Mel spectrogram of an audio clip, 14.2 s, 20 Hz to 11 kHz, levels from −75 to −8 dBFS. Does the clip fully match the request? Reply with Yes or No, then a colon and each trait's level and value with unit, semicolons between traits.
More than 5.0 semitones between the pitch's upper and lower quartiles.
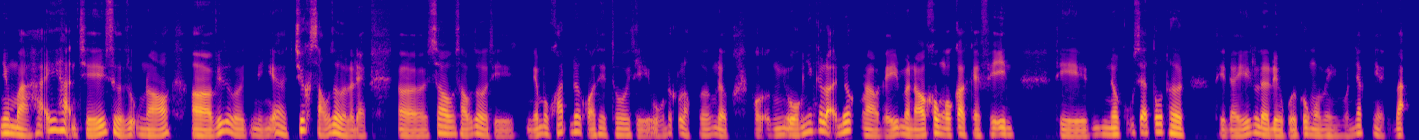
No: average, 4.5 semitones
